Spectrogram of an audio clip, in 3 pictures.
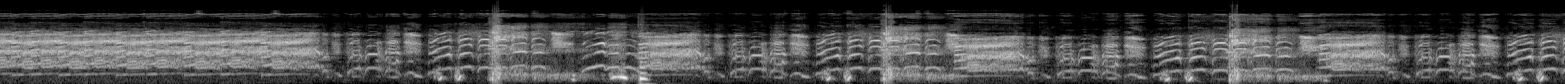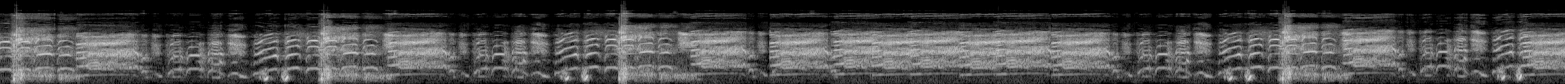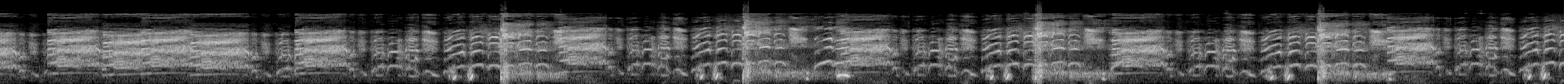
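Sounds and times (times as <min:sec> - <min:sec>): woman laughing: 0:03.4 - 0:09.7, 0:10.6 - 0:22.7, 0:27.0 - 0:31.1, 0:35.0 - 0:46.9
screams: 0:15.1 - 0:20.4, 0:35.8 - 0:46.9.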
